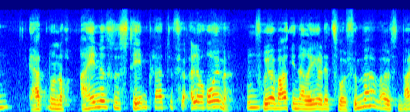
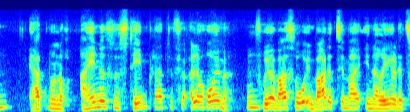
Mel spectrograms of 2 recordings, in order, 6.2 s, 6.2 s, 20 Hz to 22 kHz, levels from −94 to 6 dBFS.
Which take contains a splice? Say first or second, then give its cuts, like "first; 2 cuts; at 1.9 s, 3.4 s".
first; 1 cut; at 4.3 s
